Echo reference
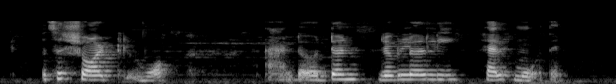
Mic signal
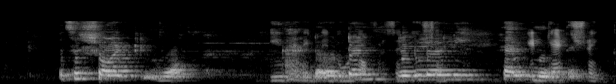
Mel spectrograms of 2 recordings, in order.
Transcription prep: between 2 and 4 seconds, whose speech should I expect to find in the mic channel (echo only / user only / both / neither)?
both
